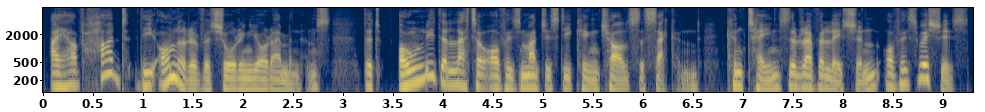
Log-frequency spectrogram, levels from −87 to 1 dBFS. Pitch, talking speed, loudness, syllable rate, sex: 135 Hz, 170 wpm, -20 LUFS, 5.2 syllables/s, male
